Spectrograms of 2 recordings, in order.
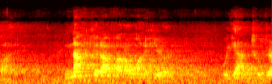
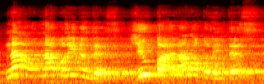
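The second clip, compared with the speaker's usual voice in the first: loud disbelief; 8 dB louder than usual. Acted. Mock disbelief rant opening.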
